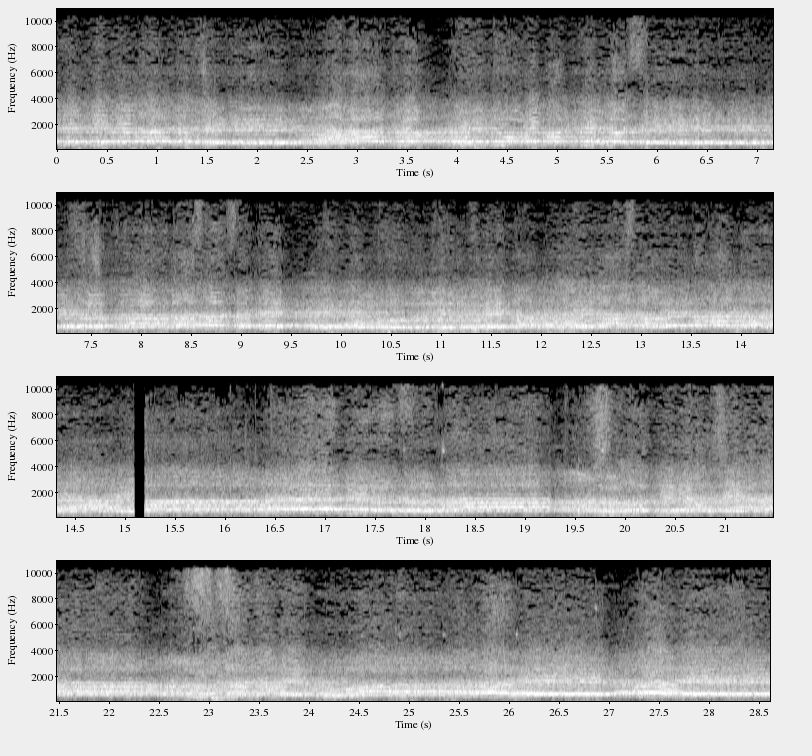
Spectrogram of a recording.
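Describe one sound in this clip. A large crowd sings a chant together loudly in an open stadium.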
